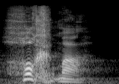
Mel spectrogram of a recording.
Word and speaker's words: chokmah: And the Hebrew word for wisdom is pronounced chokmah. You kind of hawk something up a little bit when you say that.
